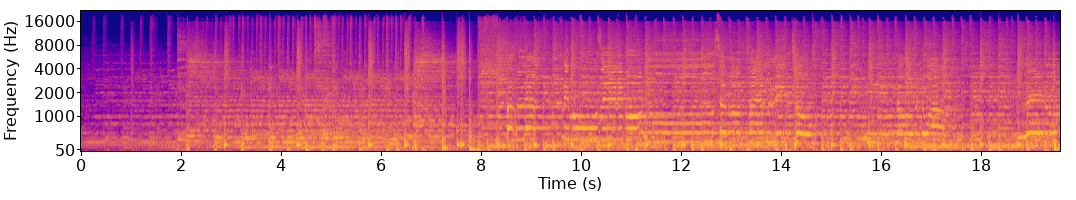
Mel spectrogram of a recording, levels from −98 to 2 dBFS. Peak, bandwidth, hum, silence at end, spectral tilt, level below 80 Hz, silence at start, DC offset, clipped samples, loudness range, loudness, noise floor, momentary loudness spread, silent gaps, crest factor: 0 dBFS; 19.5 kHz; none; 0 s; -5 dB/octave; -30 dBFS; 0.05 s; under 0.1%; under 0.1%; 7 LU; -16 LUFS; -36 dBFS; 12 LU; none; 16 dB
